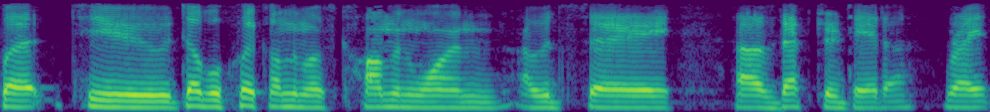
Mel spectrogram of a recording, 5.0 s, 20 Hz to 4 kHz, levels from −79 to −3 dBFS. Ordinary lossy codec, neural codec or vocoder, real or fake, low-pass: AAC, 32 kbps; codec, 16 kHz, 8 kbps, FreqCodec, larger model; fake; 3.6 kHz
